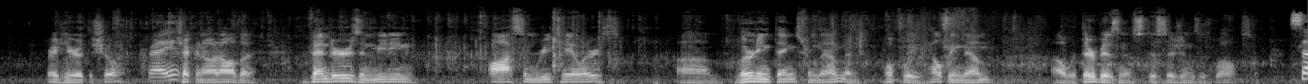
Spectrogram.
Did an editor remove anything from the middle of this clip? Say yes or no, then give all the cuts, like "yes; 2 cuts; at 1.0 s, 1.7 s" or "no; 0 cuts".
yes; 1 cut; at 6.7 s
